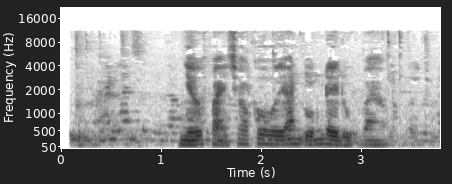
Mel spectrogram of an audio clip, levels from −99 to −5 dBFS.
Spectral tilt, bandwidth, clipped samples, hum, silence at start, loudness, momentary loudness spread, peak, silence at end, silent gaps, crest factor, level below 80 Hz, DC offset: -5.5 dB/octave; 11.5 kHz; under 0.1%; none; 0.1 s; -28 LUFS; 18 LU; -8 dBFS; 0 s; none; 20 dB; -62 dBFS; under 0.1%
